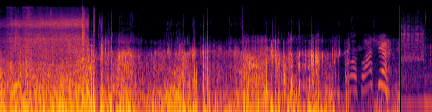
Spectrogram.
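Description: Loud rushing whitewater and wind noise on a surfboard-mounted action camera as the board rides broken surf and plunges into the foam. Near the end a short wavering voice is heard.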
